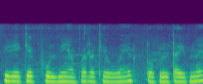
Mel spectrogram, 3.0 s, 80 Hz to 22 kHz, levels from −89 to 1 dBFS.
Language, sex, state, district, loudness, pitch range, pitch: Hindi, female, Madhya Pradesh, Dhar, -16 LUFS, 180-195 Hz, 185 Hz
